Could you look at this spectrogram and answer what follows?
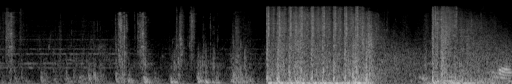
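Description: Video game gunfire in dense, loud bursts of rapid shots, heaviest in two sustained volleys toward the end, with shorter scattered shots before them.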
